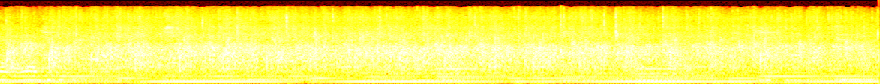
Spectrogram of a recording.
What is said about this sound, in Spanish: pero el cariño se expande, les pido un aplauso grande para mí y para vosotros.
